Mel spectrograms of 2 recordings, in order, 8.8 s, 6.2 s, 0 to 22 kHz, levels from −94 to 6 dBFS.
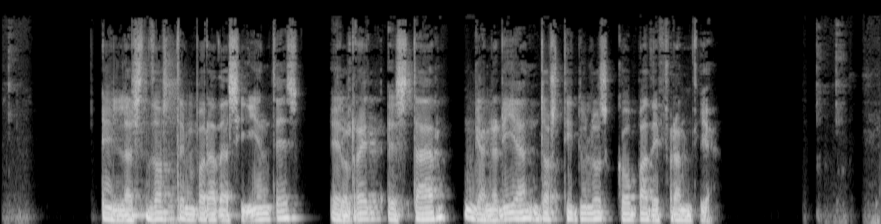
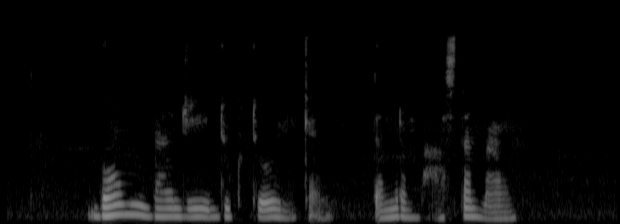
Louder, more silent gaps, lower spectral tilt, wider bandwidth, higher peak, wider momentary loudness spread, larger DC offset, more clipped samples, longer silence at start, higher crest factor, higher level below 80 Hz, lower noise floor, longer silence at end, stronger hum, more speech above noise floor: first, -12 LUFS vs -51 LUFS; first, 7.46-7.62 s, 7.79-7.97 s vs none; about the same, -5.5 dB/octave vs -6.5 dB/octave; first, 15.5 kHz vs 11 kHz; first, 0 dBFS vs -30 dBFS; second, 4 LU vs 14 LU; neither; neither; first, 1.05 s vs 0.9 s; second, 12 dB vs 22 dB; first, -34 dBFS vs under -90 dBFS; second, -59 dBFS vs -83 dBFS; second, 0 s vs 1.05 s; neither; first, 48 dB vs 33 dB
